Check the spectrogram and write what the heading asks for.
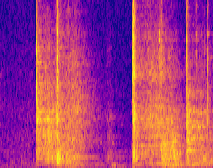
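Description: About four sharp metallic clanks, each ringing briefly, as steel hand tools (a hammer and locking pliers) are set down and handled on a steel shop table.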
